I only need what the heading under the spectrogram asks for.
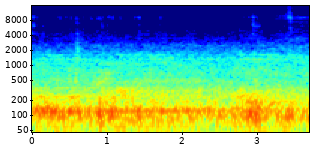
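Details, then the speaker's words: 1989 Toyota Cressida revived after sitting for years, cruising at 60 mph at about 2,300 rpm; low, even drone with road rumble, engine running smooth and healthy. "Yeah, this thing is just smooth. We got it going, well, we're doing 60 at about 2,300 RPMs, 2,300."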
